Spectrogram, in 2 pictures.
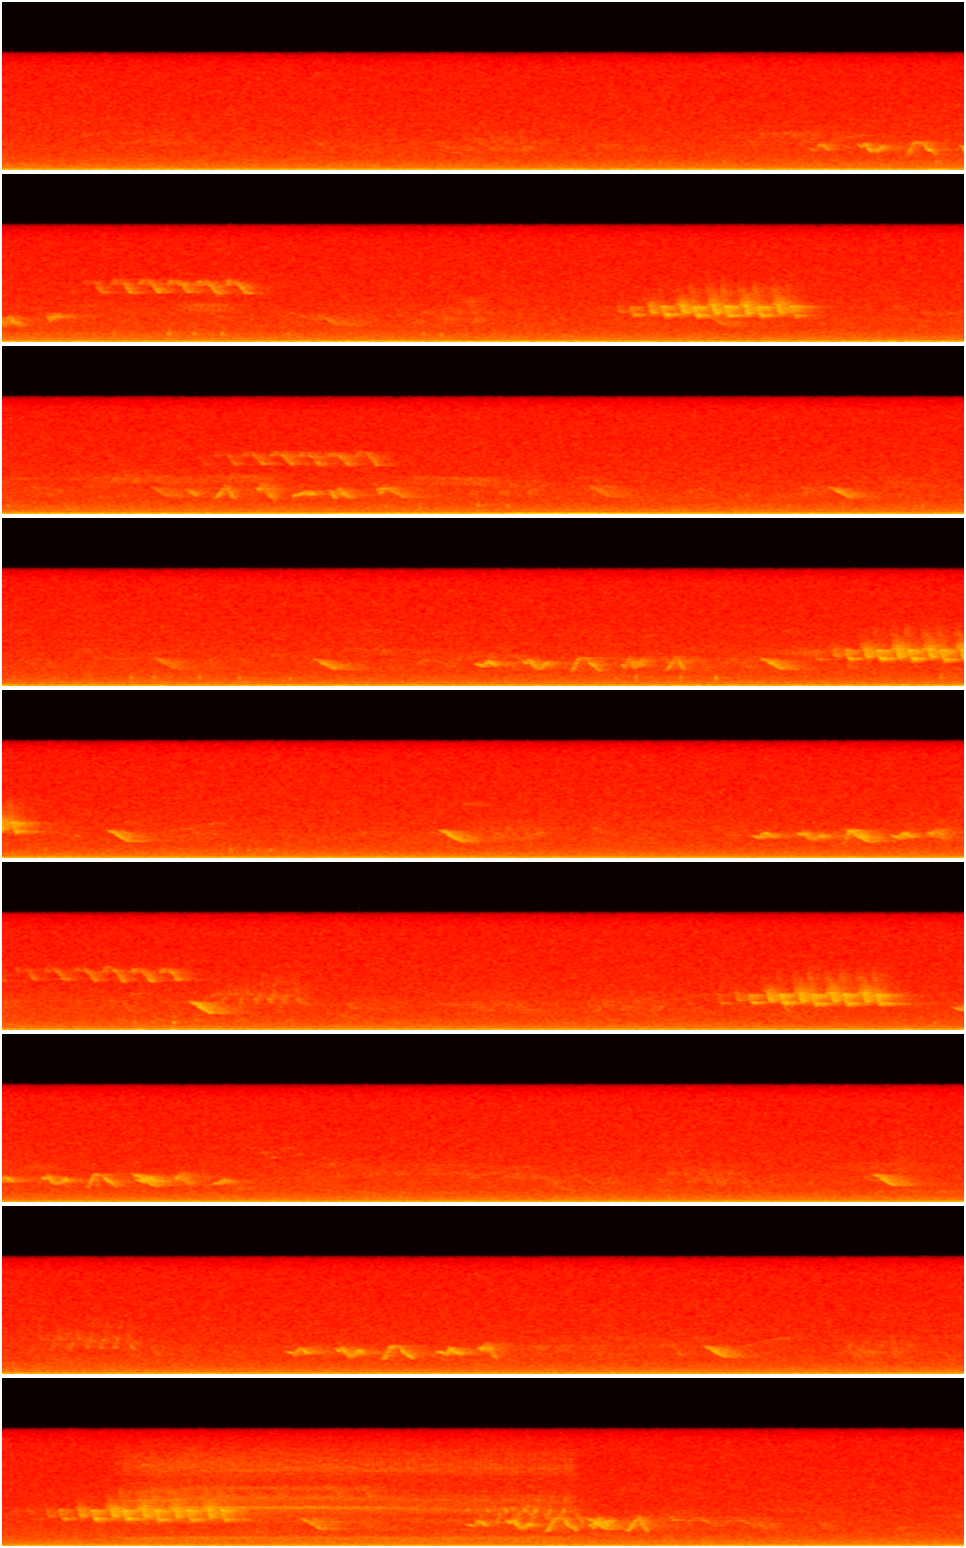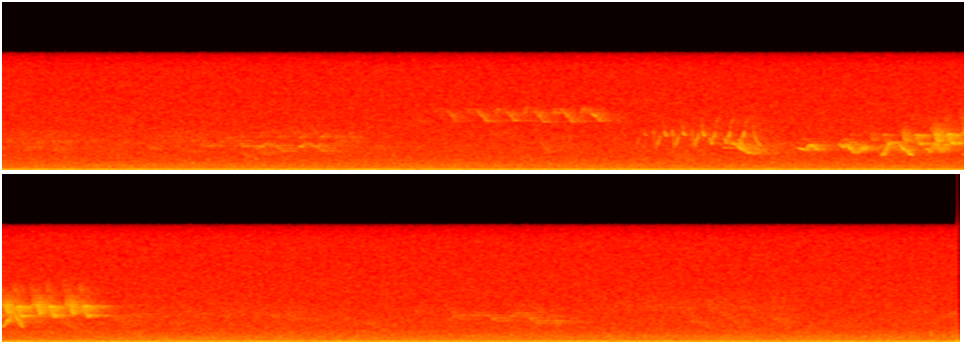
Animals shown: Ovenbird (Seiurus aurocapilla), Scarlet Tanager (Piranga olivacea), Chestnut-sided Warbler (Setophaga pensylvanica), Veery (Catharus fuscescens), Red Squirrel (Tamiasciurus hudsonicus), Pine Warbler (Setophaga pinus), Black-and-white Warbler (Mniotilta varia)

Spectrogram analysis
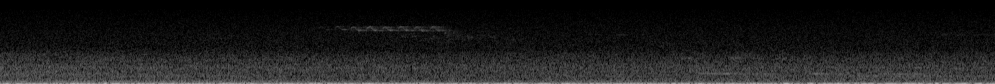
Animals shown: Yellow-rumped Warbler (Setophaga coronata)

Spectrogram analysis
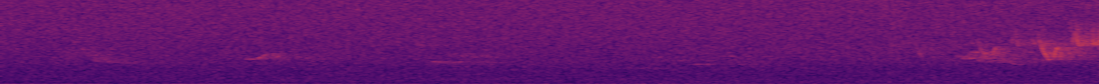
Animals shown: Ovenbird (Seiurus aurocapilla), Hermit Thrush (Catharus guttatus), Blue-headed Vireo (Vireo solitarius)

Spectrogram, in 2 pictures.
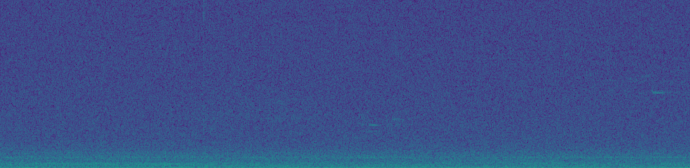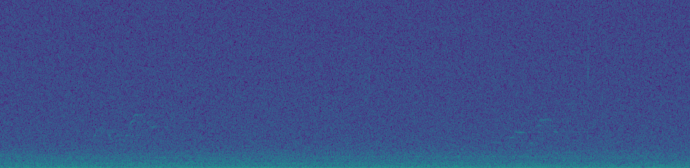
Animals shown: Black-throated Green Warbler (Setophaga virens), Swainson's Thrush (Catharus ustulatus)

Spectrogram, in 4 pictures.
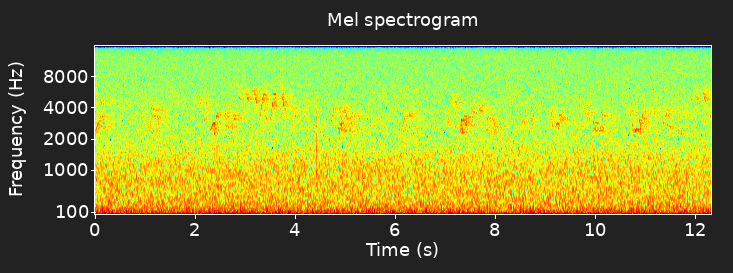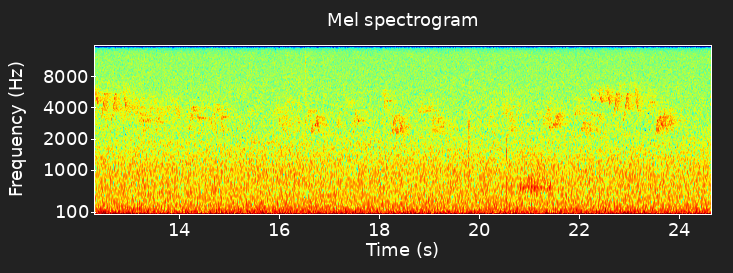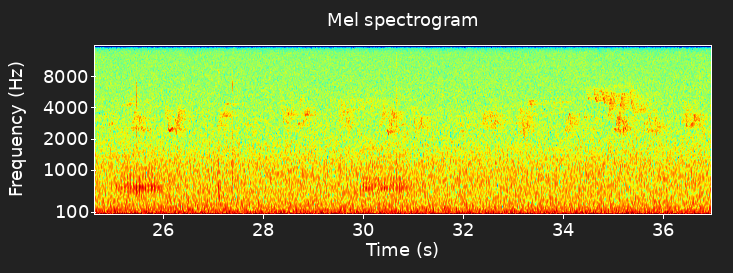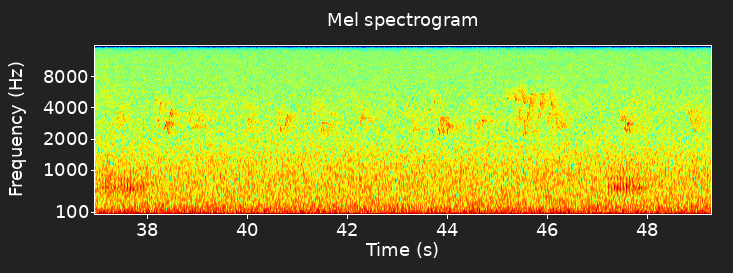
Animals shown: Red-eyed Vireo (Vireo olivaceus), Chestnut-sided Warbler (Setophaga pensylvanica)

